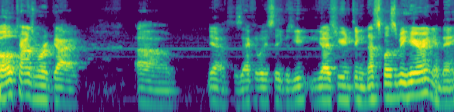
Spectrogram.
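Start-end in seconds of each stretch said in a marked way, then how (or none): 3.6-5.4 mock teasing, knowing, amused and pointed tone. Retelling what a man who pulled up in a truck said, imitating a man saying it with a big smile. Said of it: "he had a big smile on his face when he said that".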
